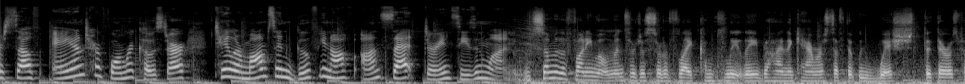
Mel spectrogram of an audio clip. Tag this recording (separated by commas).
Female speech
